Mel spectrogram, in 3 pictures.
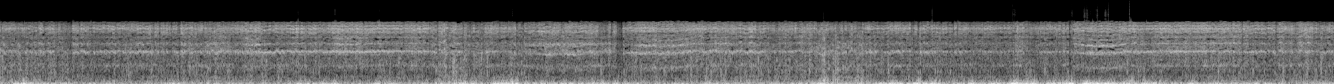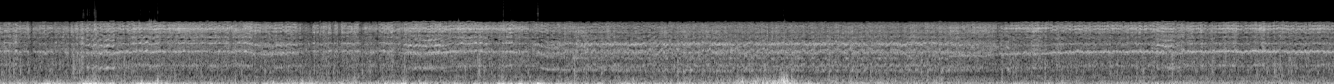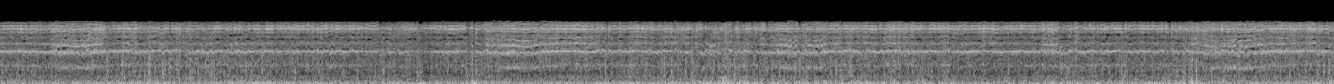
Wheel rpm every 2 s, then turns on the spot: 230, 230, 230, 220, 230, 230, 230, 230, 220, 210, 200, 200, 230, 230, 230, 230, 230, 230, 230, 220.
none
